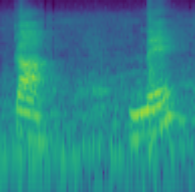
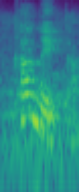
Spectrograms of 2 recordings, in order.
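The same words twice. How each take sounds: First: "Caneta" very slowly in three beats, ca-ne-ta; syllable by syllable. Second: Said in the usual way. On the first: Shown as a demonstration. Teacher claps along with children, saying "Caneta" as three separate syllables. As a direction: leave a clear pause after each syllable of "Caneta". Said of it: "as vezes que a gente abre a boca". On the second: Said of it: "vamos separar a palavra caneta".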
